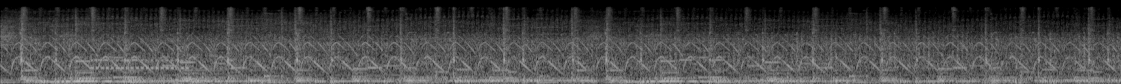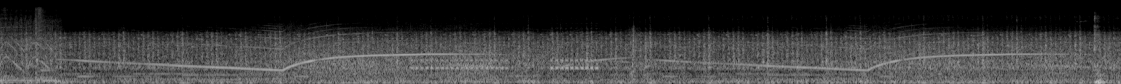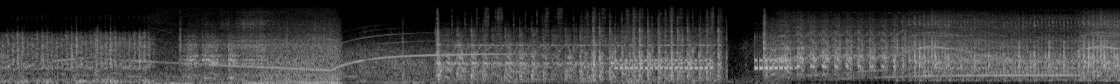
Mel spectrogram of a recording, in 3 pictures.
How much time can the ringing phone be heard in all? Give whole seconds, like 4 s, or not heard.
5 s.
